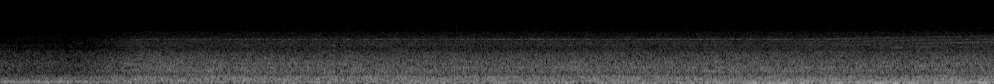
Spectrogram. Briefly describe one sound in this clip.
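A parked train hums steadily in a large echoing station.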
